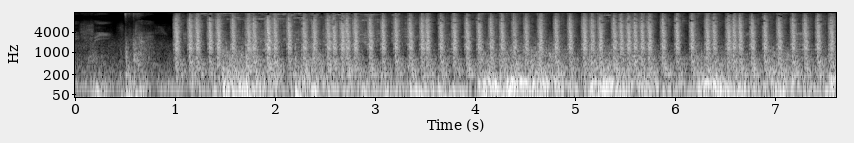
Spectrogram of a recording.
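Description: A helicopter's rotor thumps rapidly and steadily close by.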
